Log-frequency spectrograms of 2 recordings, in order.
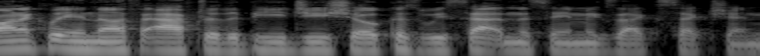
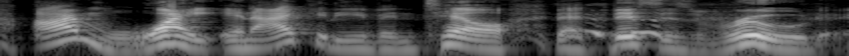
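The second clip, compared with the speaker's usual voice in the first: said loudly so they overhear; loud pointed remark; 9 dB louder than usual. Retold or imitated. Lady calling out the rude couple, loud and pointed. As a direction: make sure the rude couple hears it. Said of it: "she said it so that way they could hear".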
